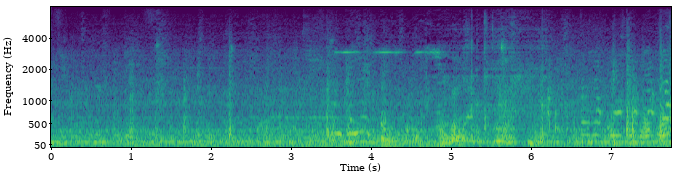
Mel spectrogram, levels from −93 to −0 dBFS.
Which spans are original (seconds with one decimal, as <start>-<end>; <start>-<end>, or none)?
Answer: 0.0-4.7; 6.2-7.8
